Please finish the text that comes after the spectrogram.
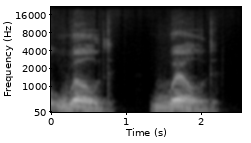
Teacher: no inglês britânico eles normalmente não pronunciam o r no meio e no final que que acontece eles alongam a vogal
